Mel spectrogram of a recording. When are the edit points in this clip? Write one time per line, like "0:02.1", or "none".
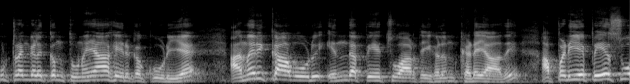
none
